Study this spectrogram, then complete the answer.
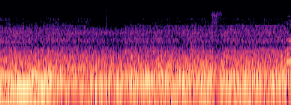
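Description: Maruti Gypsy engine running steadily on a foggy drive, a constant low rumble filling the background with no clear changes in pitch.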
